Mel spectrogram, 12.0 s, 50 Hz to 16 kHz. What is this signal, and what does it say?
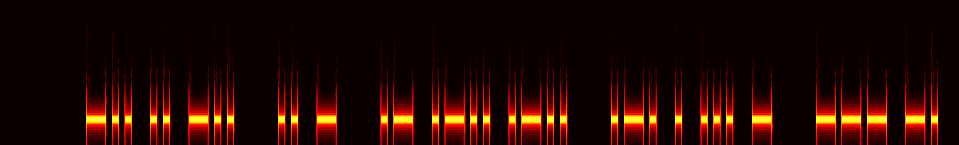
Morse code, heard as a keyed tone, about 15 wpm, 700 Hz. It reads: DID IT ALL REST ON
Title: Sentences from Top 500 Words 15wpm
